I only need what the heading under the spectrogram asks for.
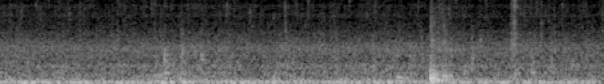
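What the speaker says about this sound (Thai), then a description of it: "บรรยากาศเย็นๆนี่ฝนตก" Steady rain falls outdoors in a cool setting during a meal, a constant soft hiss of drops with a couple of brief sharper taps, fairly quiet and without voices.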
